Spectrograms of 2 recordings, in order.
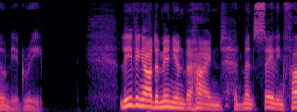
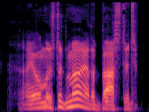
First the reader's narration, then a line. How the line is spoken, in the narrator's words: Abaddon admitted through clenched teeth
